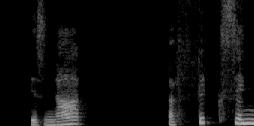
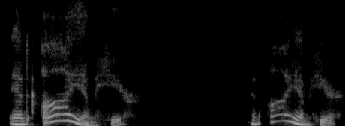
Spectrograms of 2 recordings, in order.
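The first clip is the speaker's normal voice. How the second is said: calm presence; 6 dB quieter than usual. Shown as a demonstration. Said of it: "to say".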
